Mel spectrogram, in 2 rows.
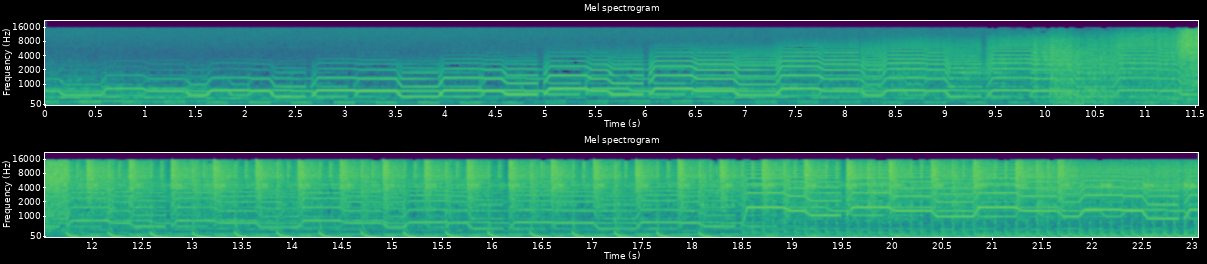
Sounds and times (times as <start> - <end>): Trance music: 0.0 - 23.0.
